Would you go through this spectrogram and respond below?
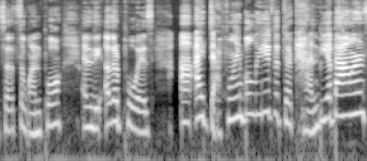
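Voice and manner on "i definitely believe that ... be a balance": put-on Valley Girl accent, pitched up. Describing one view on balance in a put-on Valley Girl accent. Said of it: "I chose to put on the Valley Girl accent".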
